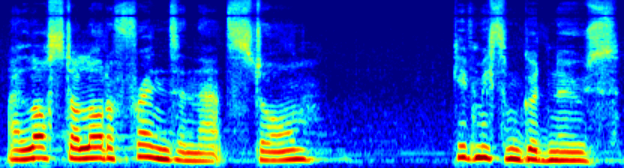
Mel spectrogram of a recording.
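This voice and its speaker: A woman's voice: fairly high pitch, a little mellow, lightly acted. A woman voicing a tough, wounded elf marine in a fantasy video game, blunt, grim and determined.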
